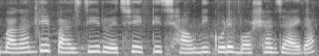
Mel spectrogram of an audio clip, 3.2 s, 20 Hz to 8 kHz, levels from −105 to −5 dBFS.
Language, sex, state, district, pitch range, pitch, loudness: Bengali, female, West Bengal, Alipurduar, 220-260 Hz, 240 Hz, -15 LUFS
